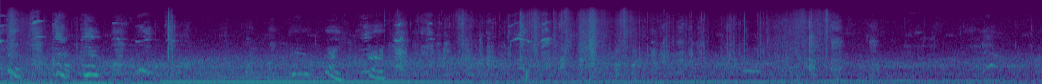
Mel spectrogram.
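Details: Female dog Jay, impatient and trying to get away from the male dog Tegu who wants to play, gives short high whines and yips, some rising then falling, over a steady low hum and soft background noise.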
